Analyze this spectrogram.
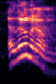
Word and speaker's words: aluminum: Aluminum with a U, sir.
